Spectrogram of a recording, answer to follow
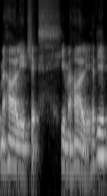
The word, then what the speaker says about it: Csikszentmihalyi: And one of the ideas and thinkers I look at in Waypoints is a guy called Mihaly Csikszentmihalyi. Have you? Csikszentmihalyi, yeah, it's really hard. I was going to pronounce it wrong, and you pronounce it right.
